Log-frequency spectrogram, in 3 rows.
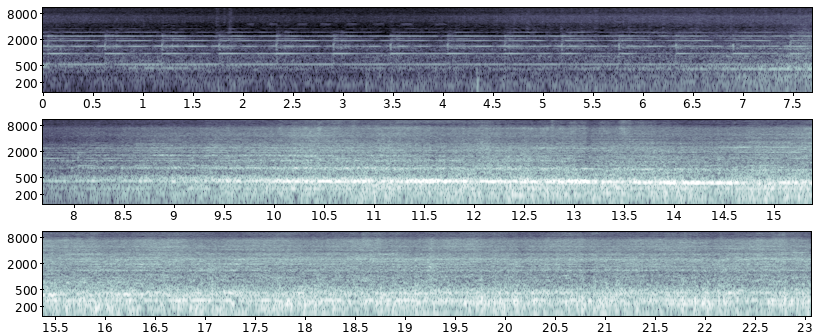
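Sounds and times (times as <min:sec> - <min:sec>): train rumbling past: 0:06.3 - 0:23.0.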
